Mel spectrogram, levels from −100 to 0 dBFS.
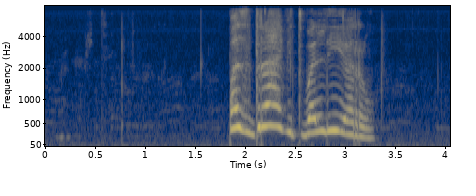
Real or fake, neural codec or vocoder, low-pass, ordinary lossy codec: real; none; 7.2 kHz; none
